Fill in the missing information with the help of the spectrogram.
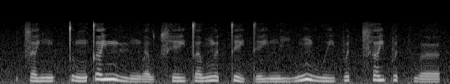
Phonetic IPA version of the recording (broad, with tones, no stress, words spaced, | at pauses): t͡sɐ˨j ŋʊ˨˥k̚t̪ʊ˨˥ŋt̪ɐ˥j myː˨˩ŋlɐ˨˩w t͡sʰe˨jt̪ɐ˨˧wn̪ɵ˨˥t̚t̪e˨˩j t̪e˨jn̪iː˨˥wmuː˨jpɵ˥t̚ t͡sʰɐ˥jpɵ˧t̚kʷœː˨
